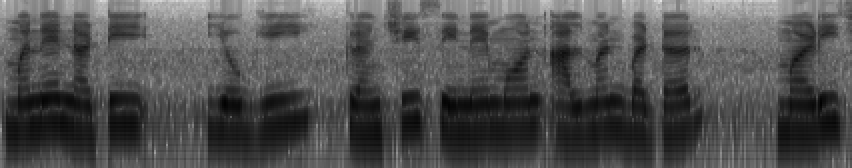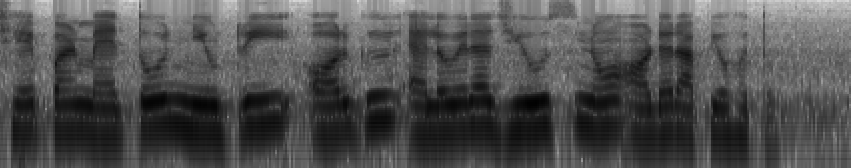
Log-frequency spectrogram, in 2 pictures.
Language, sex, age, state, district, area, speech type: Gujarati, female, 18-30, Gujarat, Valsad, rural, read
